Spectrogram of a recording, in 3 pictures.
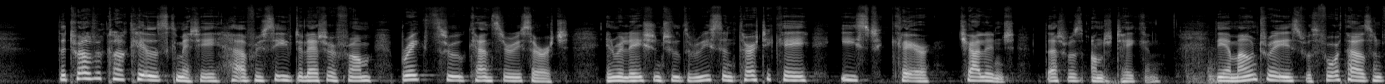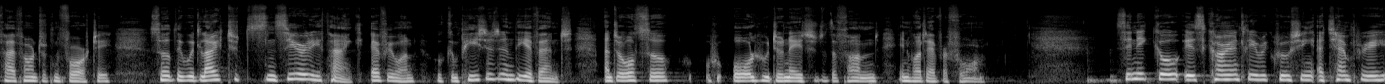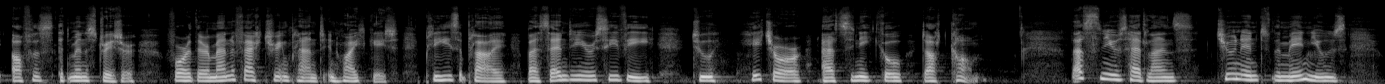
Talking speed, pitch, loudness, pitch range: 125 wpm, 175 Hz, -19 LUFS, 160-200 Hz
